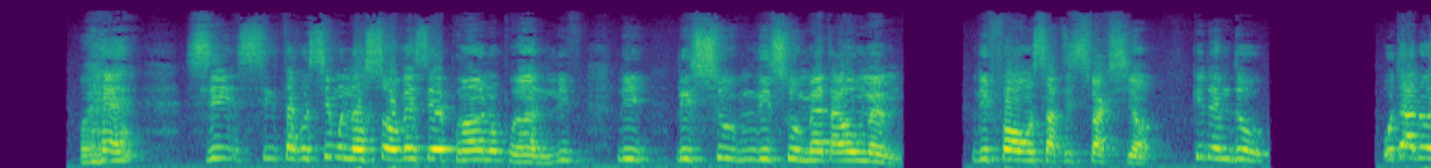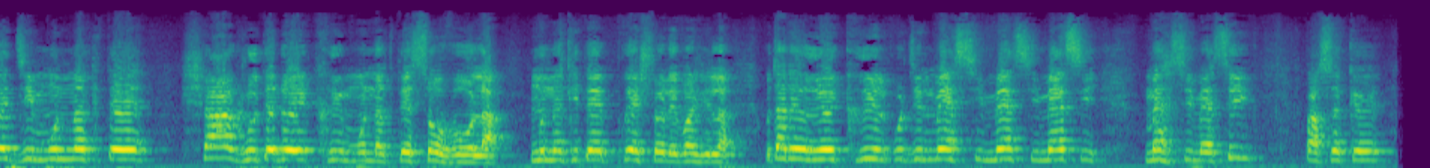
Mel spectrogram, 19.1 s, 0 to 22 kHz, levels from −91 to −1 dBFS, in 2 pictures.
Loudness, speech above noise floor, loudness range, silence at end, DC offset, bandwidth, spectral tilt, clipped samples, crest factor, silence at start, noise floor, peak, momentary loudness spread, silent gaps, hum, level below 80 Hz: -15 LUFS; over 75 dB; 4 LU; 0.25 s; under 0.1%; 15 kHz; -3 dB/octave; under 0.1%; 14 dB; 0.55 s; under -90 dBFS; -2 dBFS; 12 LU; 6.04-6.42 s, 8.49-9.17 s; none; -42 dBFS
